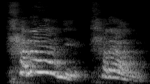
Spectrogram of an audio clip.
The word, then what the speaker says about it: 하란: 그런데 이 하란은 그 하란이 아니라 히브리어로는 카란이 카란으로 발음해야 맞는 건데 우리나라에서 번역할 때 하란으로 하다 보니까 저도 읽을 때 얼마나 어려웠는지 몰라요.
